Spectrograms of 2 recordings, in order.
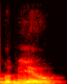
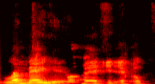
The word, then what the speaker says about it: LeMahieu: Another guy that she can't say his name right, and that is DJ, not Lemieux, DJ LeMahieu.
